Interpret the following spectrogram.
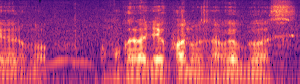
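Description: A man's low-pitched voice speaking.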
